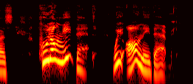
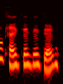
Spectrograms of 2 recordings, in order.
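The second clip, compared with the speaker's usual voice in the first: quiet approval; 3 semitones higher, 11 dB quieter, faster than usual. Retold or imitated. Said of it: "gave her some eye contact".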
